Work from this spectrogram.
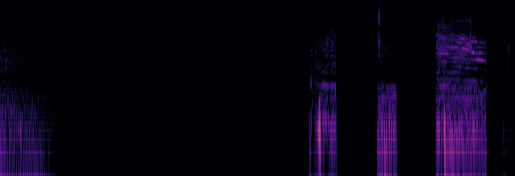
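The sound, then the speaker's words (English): Cat meows from a video game, heard as a few short cries separated by silence. The last cry is longer, and all of them are faint. “Meow. That's a cat.”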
